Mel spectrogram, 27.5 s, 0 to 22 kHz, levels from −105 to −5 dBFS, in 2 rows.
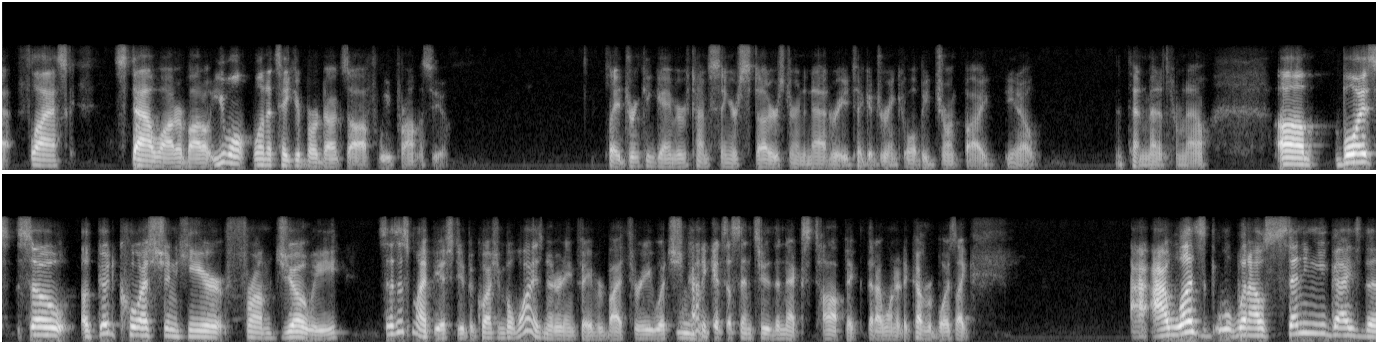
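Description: AMR wideband (HD Voice) codec damage runs throughout: the roughness and rasp in the speech fit its 8.85 kbit/s rate, and nothing sounds above 7.6 kHz.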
